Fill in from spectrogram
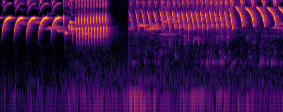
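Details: Canary song serving as a lure for other canaries: slow arched whistled notes, a buzzy rapid trill, a short break, then quick repeated descending chips that slow into wide sweeping notes.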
